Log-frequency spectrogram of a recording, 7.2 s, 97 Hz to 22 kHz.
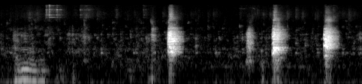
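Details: Play between a new German shepherd puppy and her 6-year-old sister, a basenji pit bull mix: a brief low rumble, then four sharp, loud barks spaced about a second apart over a quiet background.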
